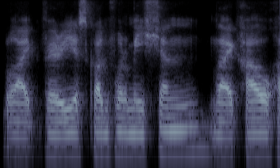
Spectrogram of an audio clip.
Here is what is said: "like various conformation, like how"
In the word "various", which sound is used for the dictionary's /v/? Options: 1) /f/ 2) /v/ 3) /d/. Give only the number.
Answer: 2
